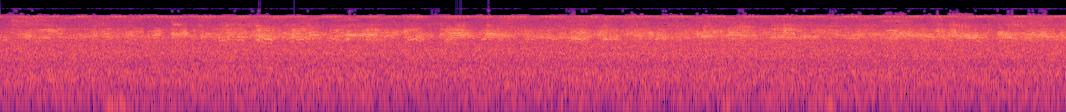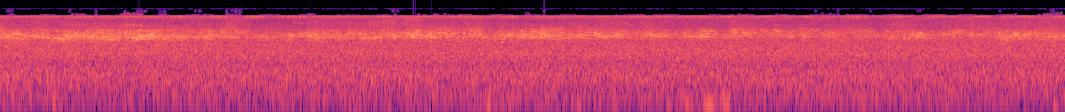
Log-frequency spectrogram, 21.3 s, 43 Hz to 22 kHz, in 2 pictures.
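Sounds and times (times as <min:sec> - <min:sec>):
straw-coloured fruit bat colony squeaking and chittering: 0:00.0 - 0:21.2.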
